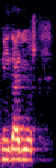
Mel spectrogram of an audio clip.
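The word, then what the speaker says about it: cnidarios: Veíamos que las primeras neuronas aparecían, acordaros, en los dos clados, las dos ramas de ese árbol evolutivo que contienen, cuyo nombre tiene una C que no se pronuncia, ¿vale? Esa es la clave para acordarnos. Los tenóforos y los nidarios, que acordaos, antiguamente estaban unidos en un grupo que se llamaba, que conocíamos como celenterios.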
